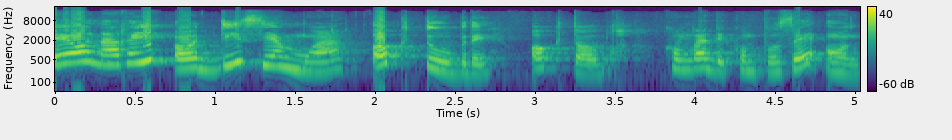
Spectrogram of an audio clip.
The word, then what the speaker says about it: octubre: Et on arrive au 10e mois, octubre, octobre, qu'on va décomposer en 3. Octubre. À savoir que le U en espagnol se prononce comme le OU en français.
